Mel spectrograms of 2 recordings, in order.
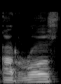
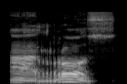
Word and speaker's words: arroz: So perro, when you have 2 R's, it sounds quite larger than when you have 1 R in the example ropa. Ropa is nice and loose ropa, and perro or arroz that has 2 R's, it elongates quite a bit.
